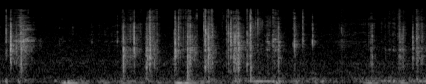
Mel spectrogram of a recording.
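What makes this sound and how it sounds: A green utility knife blade slices and scrapes slivers off the surface of a solid rectangular black soap bar held in the hand. The result is a rapid series of crisp, bright scraping and crackling ticks with very short decay and faint low rumble underneath.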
